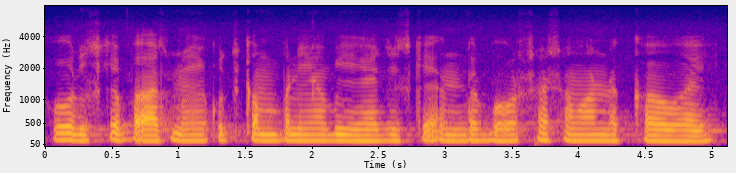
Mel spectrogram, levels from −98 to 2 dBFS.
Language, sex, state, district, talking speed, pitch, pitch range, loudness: Hindi, male, Uttar Pradesh, Saharanpur, 185 wpm, 125 Hz, 125-130 Hz, -18 LUFS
